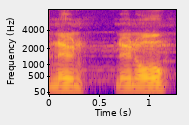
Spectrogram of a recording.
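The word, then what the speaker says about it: Nuln Oil: Then to get the darkness in the crevices, I've used the Citadel colour shade, the noon oil. That's how you pronounce it.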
